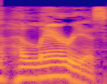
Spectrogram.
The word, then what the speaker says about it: hilarious: 对 hilarious.这儿大家的发音要注意你的重音 hilarious. – Yes, exactly, right?、Mm. Same as those other words. Stretch it out a bit. Hilarious.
